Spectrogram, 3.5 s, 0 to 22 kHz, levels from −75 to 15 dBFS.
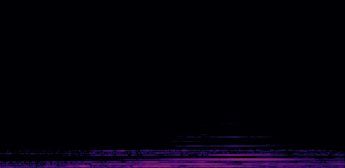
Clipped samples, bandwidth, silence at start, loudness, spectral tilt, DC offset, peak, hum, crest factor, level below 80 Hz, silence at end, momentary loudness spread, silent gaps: under 0.1%; over 20 kHz; 0 s; -45 LUFS; -6 dB/octave; under 0.1%; -34 dBFS; none; 14 dB; -68 dBFS; 0 s; 15 LU; none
